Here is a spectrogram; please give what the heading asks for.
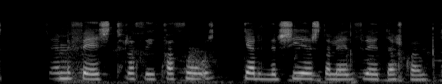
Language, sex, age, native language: Icelandic, female, 12, Icelandic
